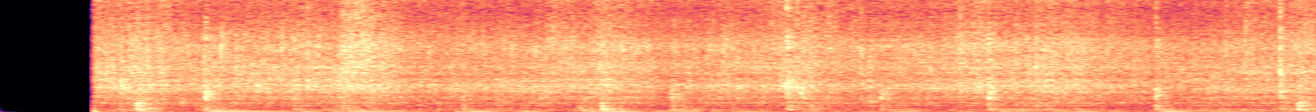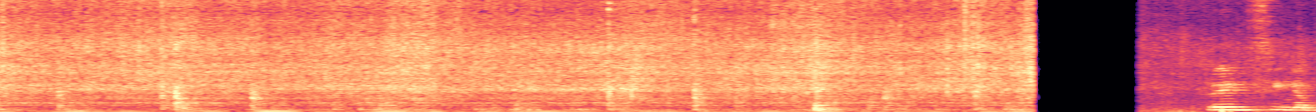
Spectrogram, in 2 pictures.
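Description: Onion, garlic and ginger sauté in a hot pan, giving a loud continuous sizzle with stirring scrapes throughout, a short pause near the end, then a brief resumption.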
